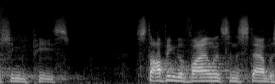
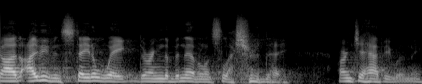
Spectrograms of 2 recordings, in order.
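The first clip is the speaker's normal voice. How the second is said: normal talking voice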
